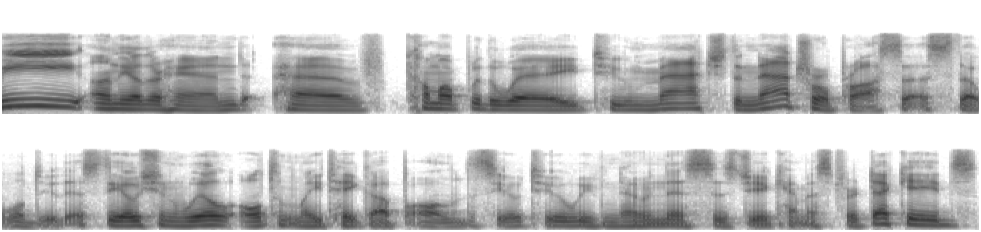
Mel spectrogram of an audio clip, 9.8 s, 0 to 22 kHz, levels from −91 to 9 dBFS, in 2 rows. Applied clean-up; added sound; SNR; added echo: none; none; none; none.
